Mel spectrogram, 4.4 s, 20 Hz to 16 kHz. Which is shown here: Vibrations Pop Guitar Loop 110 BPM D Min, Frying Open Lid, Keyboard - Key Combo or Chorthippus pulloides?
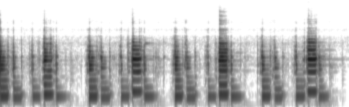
Vibrations Pop Guitar Loop 110 BPM D Min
